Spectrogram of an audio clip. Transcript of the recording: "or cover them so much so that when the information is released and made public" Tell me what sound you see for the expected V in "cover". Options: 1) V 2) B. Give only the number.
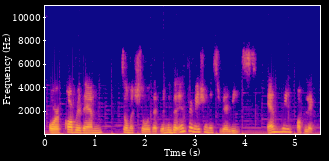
1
